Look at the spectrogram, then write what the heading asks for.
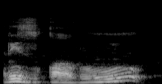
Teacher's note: ini ro tarkik karena ro-nya berharokat kasroh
